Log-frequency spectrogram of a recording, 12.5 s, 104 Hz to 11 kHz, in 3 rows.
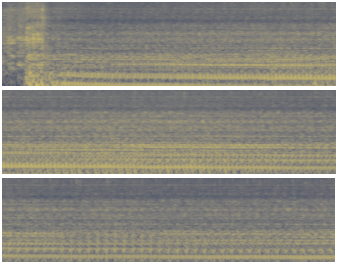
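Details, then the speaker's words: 2015 Corvette Stingray V8 after repair of a broken rocker arm and a tune-up: after start-up it settles into a smooth, even rumble with no knocking. The engine sounds healthy. "all right sounds good I don't hear any knocking from under here engine sounding nice and smooth"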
